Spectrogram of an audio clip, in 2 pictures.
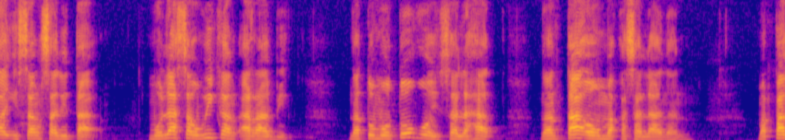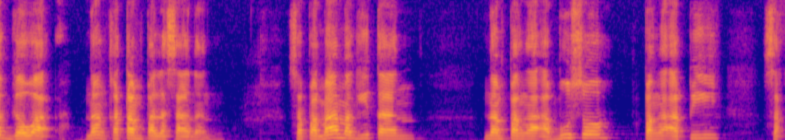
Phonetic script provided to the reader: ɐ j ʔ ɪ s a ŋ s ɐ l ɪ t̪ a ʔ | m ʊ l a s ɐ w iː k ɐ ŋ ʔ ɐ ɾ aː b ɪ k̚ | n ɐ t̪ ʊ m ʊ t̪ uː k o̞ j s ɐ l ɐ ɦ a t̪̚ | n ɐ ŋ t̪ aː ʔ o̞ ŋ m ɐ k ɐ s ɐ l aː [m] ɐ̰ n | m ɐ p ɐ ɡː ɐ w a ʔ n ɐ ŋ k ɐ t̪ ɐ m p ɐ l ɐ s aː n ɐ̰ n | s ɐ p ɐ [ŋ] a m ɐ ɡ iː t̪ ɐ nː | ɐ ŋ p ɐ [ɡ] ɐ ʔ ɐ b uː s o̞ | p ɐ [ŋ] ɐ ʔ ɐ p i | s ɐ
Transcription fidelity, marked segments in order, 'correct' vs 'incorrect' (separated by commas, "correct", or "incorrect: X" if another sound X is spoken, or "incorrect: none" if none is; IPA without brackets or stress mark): incorrect: n, incorrect: m, incorrect: ŋ, correct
